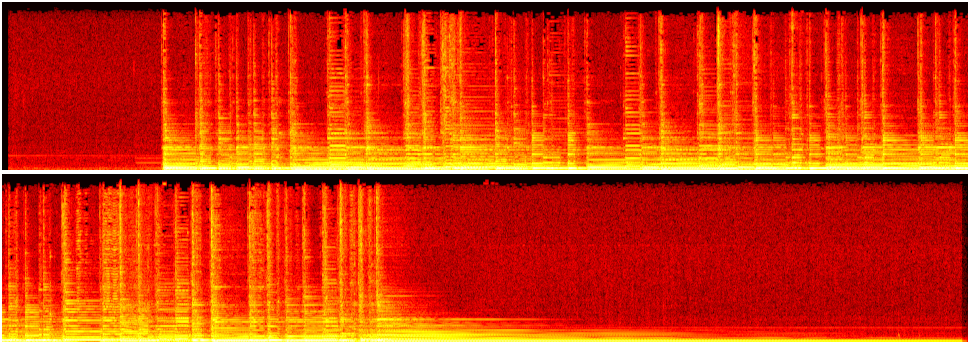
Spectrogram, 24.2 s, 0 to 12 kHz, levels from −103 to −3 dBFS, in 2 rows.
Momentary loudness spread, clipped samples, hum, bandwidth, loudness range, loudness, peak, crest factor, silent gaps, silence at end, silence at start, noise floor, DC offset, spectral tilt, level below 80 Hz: 15 LU; under 0.1%; none; 11.5 kHz; 12 LU; -14 LUFS; 0 dBFS; 14 dB; none; 0.1 s; 2 s; -54 dBFS; under 0.1%; -7.5 dB/octave; -40 dBFS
